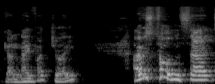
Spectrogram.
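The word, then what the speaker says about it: Kung Hei Fat Choi: That's how it's said, "Gung Hai Fat Choi."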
